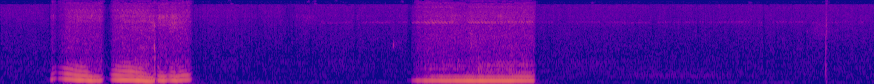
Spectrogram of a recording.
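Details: Big male house cat Ninnie snoring while asleep in his bedroom, giving a wavering, buzzy double snore followed three seconds later by a steadier droning one, then a quiet room with a single soft tick.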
